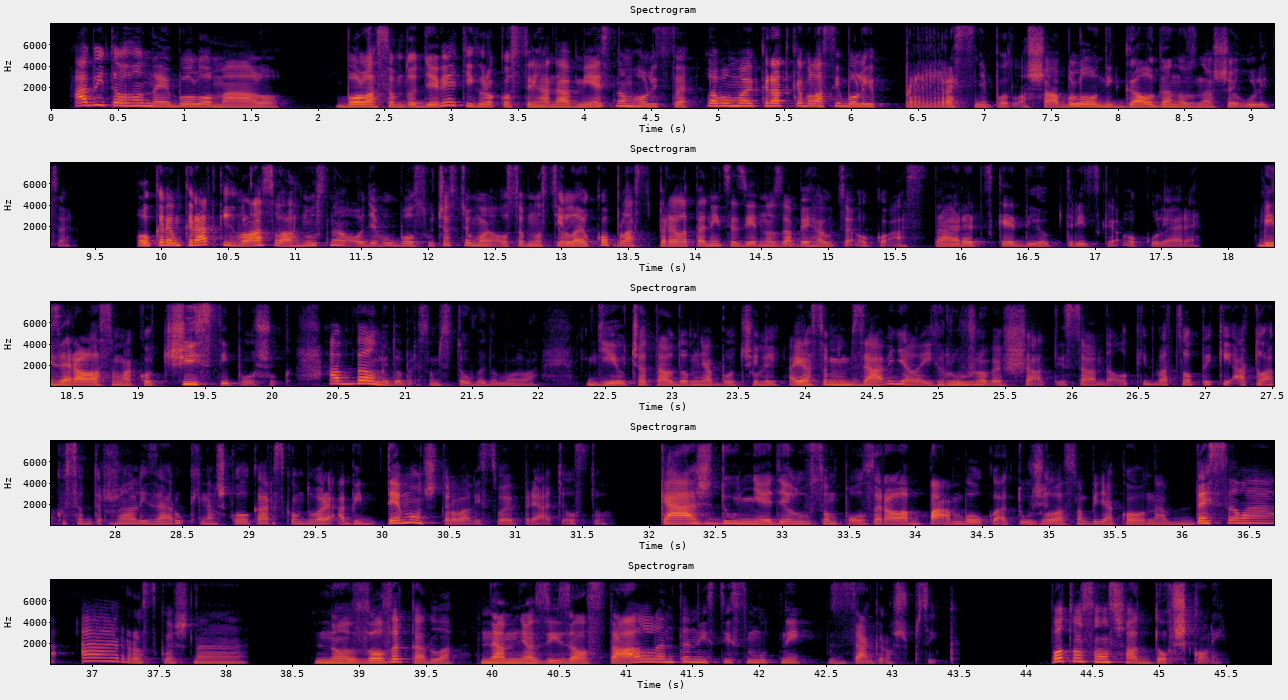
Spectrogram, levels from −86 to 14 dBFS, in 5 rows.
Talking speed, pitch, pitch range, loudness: 155 wpm, 185 Hz, 175-210 Hz, -28 LUFS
